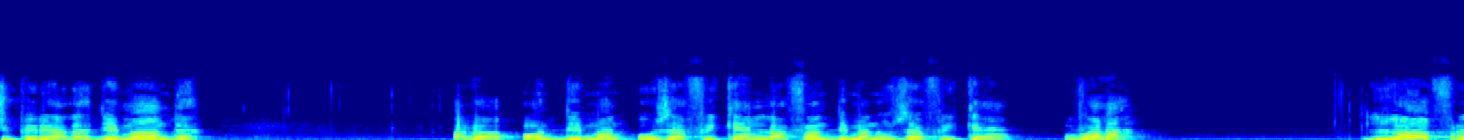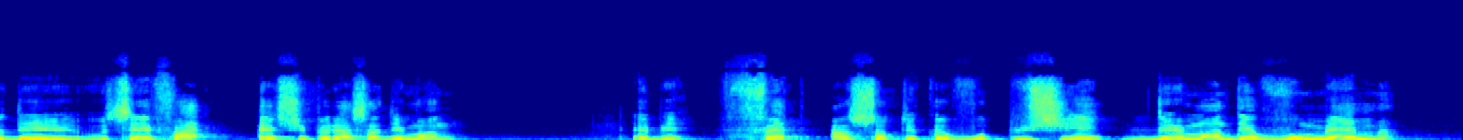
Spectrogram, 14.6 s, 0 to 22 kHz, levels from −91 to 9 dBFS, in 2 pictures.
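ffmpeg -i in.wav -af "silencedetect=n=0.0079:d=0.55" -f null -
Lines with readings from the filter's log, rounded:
silence_start: 0.99
silence_end: 2.29 | silence_duration: 1.29
silence_start: 5.66
silence_end: 6.83 | silence_duration: 1.17
silence_start: 9.58
silence_end: 10.50 | silence_duration: 0.92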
